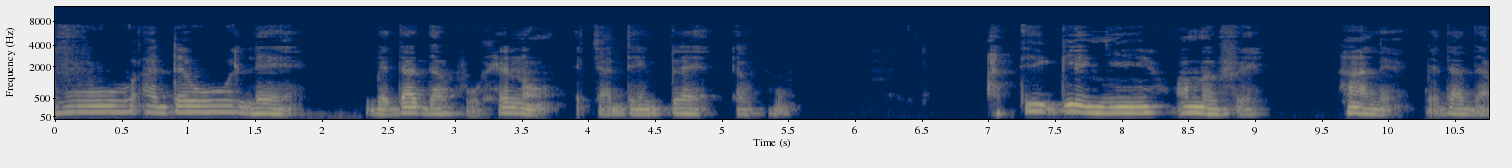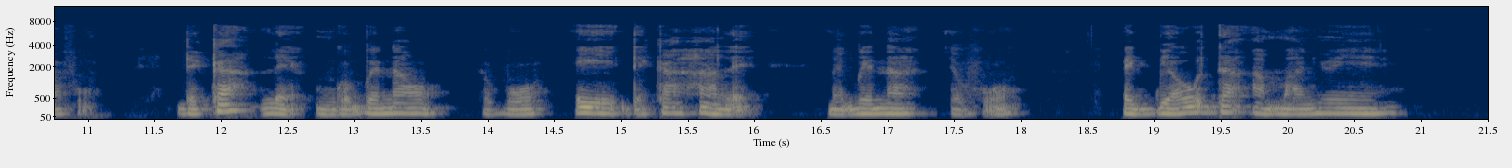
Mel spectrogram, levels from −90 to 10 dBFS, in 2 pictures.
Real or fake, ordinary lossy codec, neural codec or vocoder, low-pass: fake; AAC, 64 kbps; codec, 16 kHz, 16 kbps, FreqCodec, smaller model; 7.2 kHz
